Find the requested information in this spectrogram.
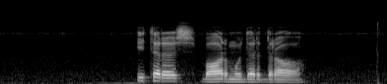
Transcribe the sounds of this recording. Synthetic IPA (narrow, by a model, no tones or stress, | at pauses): itəɾəsbɑːrmudərdrɑː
